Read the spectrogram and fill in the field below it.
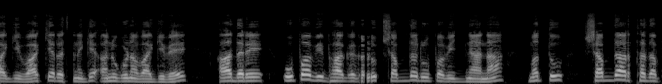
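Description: The whole clip has rough, grainy speech with a dulled top end, likely from low-delay AAC compression at a low bitrate, where too few bits leave noise between the harmonics.

Frame loss with muting hits at 0.67 to 0.74 s, just before "ಅನುಗುಣವಾಗಿವೆ ಆದರೆ ಉಪ", and again at 3.59 to 3.84 s, between "ಅನುಗುಣವಾಗಿವೆ ಆದರೆ ಉಪ" and "ಶಬ್ದರೂಪವಿಜ್ಞಾನ ಮತ್ತು". The decoder zeroed the lost frames, so the sound fades out and back in. The first hole is about 60 ms. The second is 160 ms of gaps spread over 240 ms, the longest around 70 ms.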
